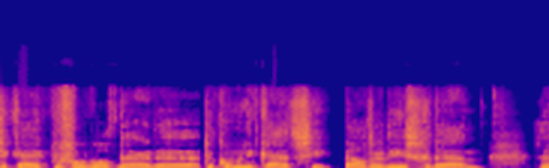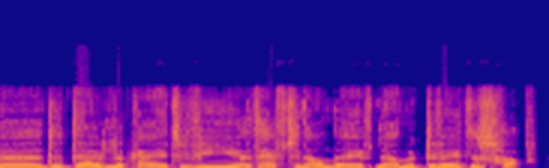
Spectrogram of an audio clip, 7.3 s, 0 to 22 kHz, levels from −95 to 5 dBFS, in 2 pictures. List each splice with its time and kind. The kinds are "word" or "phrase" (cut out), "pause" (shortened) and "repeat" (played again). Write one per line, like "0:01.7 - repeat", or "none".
0:01.3 - word
0:02.3 - word
0:05.3 - word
